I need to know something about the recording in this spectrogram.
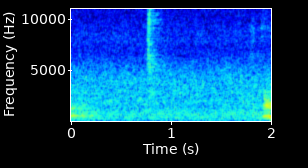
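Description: Steady room hiss between a man's sentences, with one short faint hiss about three-quarters of a second in; his voice comes back right at the end.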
